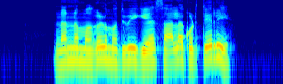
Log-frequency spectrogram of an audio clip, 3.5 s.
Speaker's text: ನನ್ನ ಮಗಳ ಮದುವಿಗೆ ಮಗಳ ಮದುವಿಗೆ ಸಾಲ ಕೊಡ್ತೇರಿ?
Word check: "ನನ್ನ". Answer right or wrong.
right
